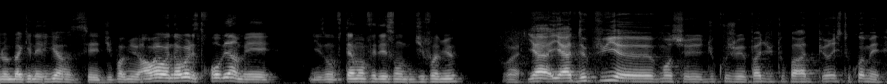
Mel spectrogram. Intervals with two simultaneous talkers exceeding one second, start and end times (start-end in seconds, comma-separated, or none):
none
